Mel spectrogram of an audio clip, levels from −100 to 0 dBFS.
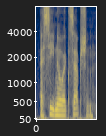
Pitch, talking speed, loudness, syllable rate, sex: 140 Hz, 200 wpm, -17 LUFS, 5.9 syllables/s, male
